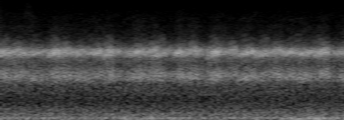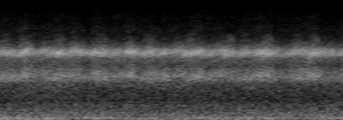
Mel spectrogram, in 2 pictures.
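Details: Frogs calling en masse in flooded rice paddies of Akiha Ward after water is let into the fields; a dense, continuous croaking chorus with two steady bands, mid and higher pitched, pulsing rapidly throughout, low rumble beneath.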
